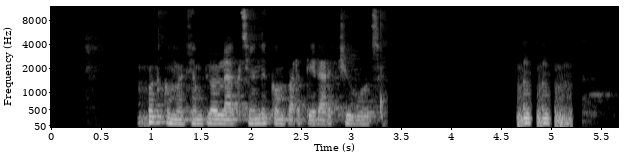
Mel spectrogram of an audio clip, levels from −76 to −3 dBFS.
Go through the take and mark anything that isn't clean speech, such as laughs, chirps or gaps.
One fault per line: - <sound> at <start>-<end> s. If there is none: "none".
- laugh at 4.7-5.2 s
